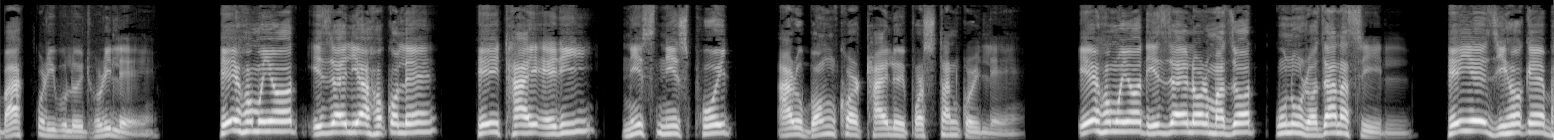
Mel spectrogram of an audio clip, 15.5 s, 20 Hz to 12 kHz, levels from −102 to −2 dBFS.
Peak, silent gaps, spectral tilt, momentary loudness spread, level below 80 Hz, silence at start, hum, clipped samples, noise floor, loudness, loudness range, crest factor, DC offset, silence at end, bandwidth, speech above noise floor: -4 dBFS; 1.63-2.19 s, 4.42-4.75 s, 6.04-6.20 s, 7.36-7.76 s, 10.26-10.76 s, 12.69-12.74 s, 14.19-14.45 s; -5.5 dB/octave; 12 LU; -76 dBFS; 0 s; none; under 0.1%; under -90 dBFS; -18 LUFS; 5 LU; 14 dB; under 0.1%; 0 s; 11 kHz; over 72 dB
